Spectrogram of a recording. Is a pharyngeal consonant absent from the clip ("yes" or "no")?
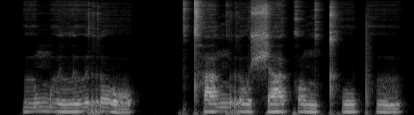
yes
